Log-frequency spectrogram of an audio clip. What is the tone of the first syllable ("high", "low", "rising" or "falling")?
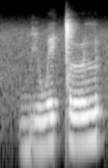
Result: low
